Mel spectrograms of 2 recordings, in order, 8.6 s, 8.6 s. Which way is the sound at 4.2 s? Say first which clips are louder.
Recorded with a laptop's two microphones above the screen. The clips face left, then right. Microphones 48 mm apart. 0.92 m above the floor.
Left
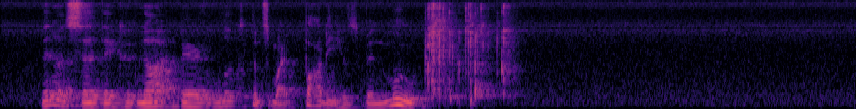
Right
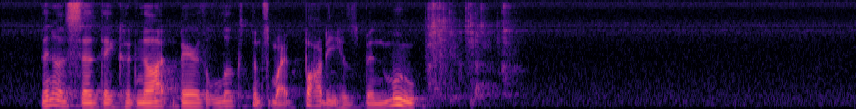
Left 5 dB; 55° left (ahead or behind).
